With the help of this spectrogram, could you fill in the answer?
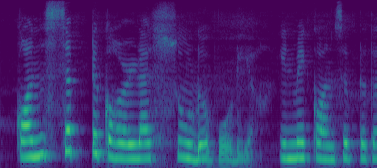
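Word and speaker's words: pseudopodia: यह जो अमीबा है it have a concept called as सूडोपोडिया।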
